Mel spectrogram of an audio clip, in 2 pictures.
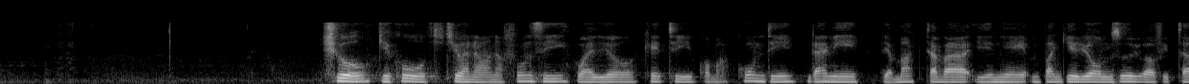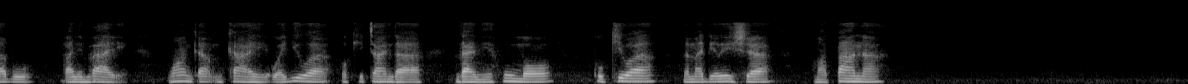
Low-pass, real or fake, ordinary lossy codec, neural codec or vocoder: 7.2 kHz; fake; AAC, 32 kbps; codec, 16 kHz, 1.1 kbps, Voila-Tokenizer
